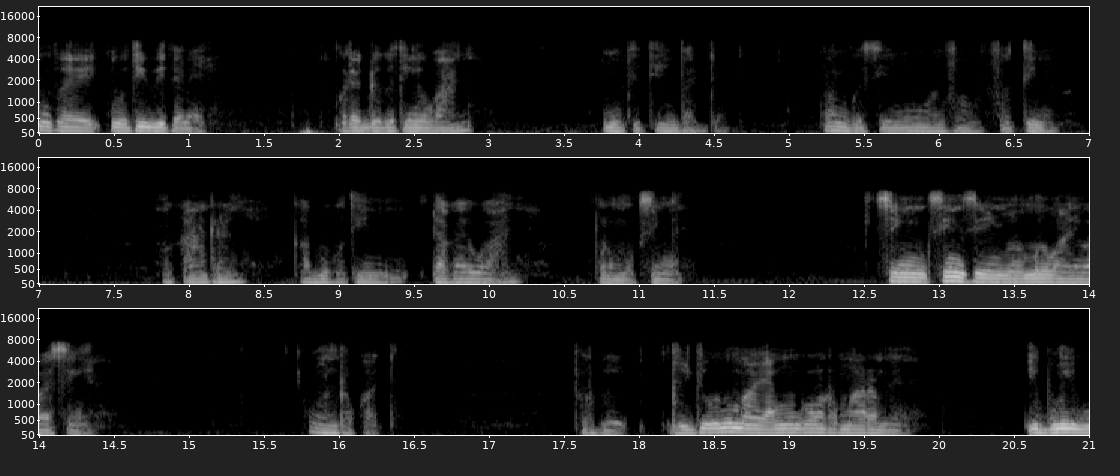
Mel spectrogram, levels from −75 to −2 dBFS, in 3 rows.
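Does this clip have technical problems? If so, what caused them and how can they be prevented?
Yes. Throughout, the speech sounds rough and raspy, with nothing above 6.8 kHz. This is heavy AMR wideband (HD Voice) codec damage: its pulse-driven vocal tract model runs short of bits, which fits the lowest 6.6 kbit/s mode. Using 12.65 kbit/s or higher prevents it.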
